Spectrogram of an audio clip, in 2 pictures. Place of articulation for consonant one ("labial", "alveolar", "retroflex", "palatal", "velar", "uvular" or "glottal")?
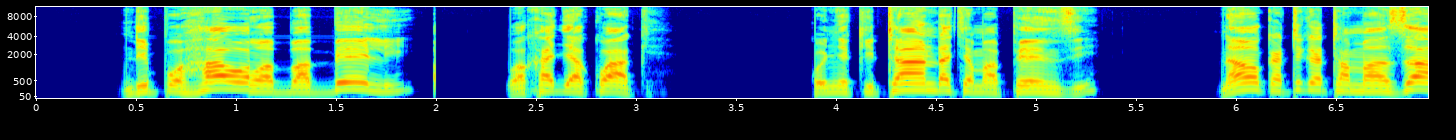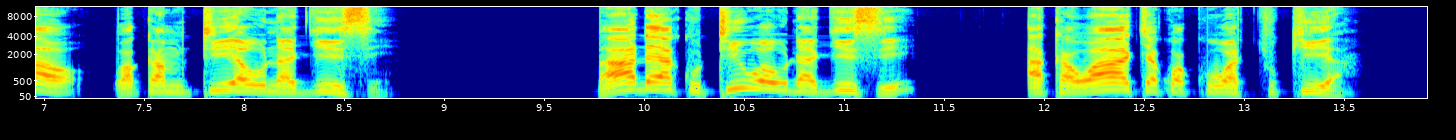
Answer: alveolar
